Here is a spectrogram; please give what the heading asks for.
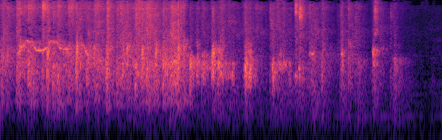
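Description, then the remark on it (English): A round of applause: dense, crackling clapping from a crowd, loud and sustained for a few seconds, then thinning into scattered claps before fading out. No one speaks. “Once again, give him a round of applause.”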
